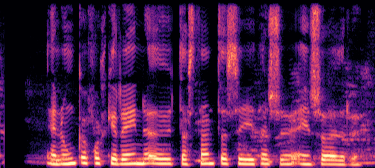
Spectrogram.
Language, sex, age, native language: Icelandic, female, 40-49, Icelandic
